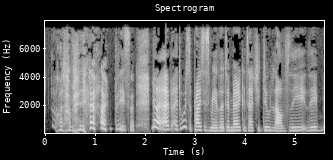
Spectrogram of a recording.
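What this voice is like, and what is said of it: English accent. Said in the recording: “Isn't that English accent wonderful? ... I love her accent. We could listen to you talk all day long.”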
